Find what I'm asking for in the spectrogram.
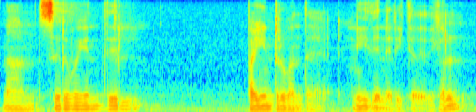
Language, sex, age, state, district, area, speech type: Tamil, male, 30-45, Tamil Nadu, Salem, rural, spontaneous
